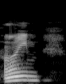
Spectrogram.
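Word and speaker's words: hymn: फिर उसके बाद है जी हाइम, हाइम में आपका क्या है, N साइलेंट है।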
